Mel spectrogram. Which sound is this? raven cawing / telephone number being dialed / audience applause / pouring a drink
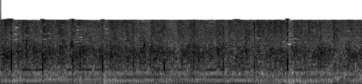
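audience applause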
